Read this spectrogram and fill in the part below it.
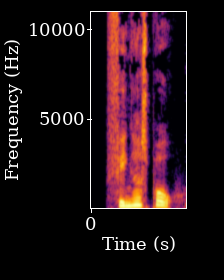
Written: fingersprog

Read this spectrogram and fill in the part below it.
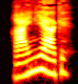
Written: regnjakke

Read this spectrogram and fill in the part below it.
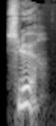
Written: slør

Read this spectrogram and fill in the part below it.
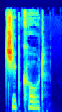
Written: chipkort

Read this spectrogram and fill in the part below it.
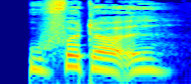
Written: ufordøjet

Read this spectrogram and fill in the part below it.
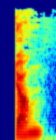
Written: dong

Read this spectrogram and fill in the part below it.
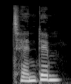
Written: tandem

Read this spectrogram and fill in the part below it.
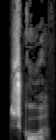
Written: skure

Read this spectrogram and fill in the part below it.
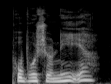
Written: proportionere

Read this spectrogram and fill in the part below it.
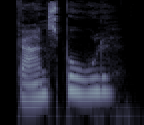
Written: garnspole

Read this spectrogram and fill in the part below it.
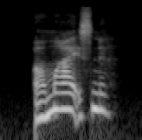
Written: omrejsende

